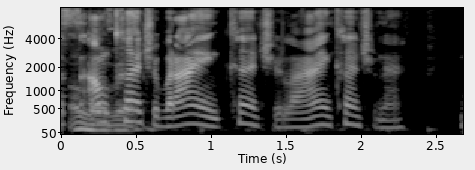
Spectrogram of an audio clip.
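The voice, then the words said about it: Country accent. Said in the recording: “I sound country ... you sound a little country”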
